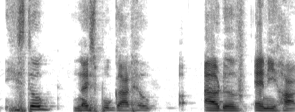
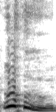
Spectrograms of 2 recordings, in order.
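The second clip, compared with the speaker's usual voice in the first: high, loud "ooh"; mimicked ticklish squeal; 11 semitones higher, 9 dB louder than usual. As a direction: imitate a startled, ticklish yelp. Acts out character's ticklish reaction.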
